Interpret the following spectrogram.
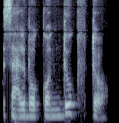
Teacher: primer componente de las compuestas sin guion pierde su sílaba tónica no va a sonar fuerte en salvo va a sonar fuerte en conducto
